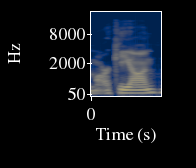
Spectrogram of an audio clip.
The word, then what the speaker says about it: Marcion: Mhm, Not to mention Marcion, we call him that now, but his name back then was actually pronounced Markion with the hard yeah.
